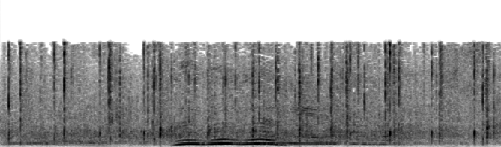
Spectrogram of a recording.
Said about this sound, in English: So, firstly, a round of applause, woo! Please.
